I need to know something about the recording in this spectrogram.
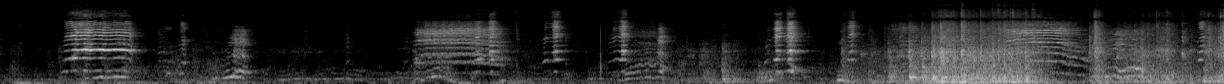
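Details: Goat named Okayu giving birth to two kids at Yoshigake farm in Japan on 3 May 2023, watched by volunteers; loud harmonic bleats near 1 and 4.5 seconds, then a long strained cry, with quiet human voices around.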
